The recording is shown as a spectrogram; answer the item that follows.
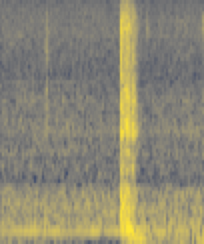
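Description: Microwave oven running with a steady low hum while it heats soft-plastic bait mix, with a single sharp knock a little over a second in.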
